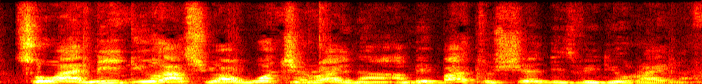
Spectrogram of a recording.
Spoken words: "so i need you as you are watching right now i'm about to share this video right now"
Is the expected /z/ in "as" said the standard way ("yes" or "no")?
no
